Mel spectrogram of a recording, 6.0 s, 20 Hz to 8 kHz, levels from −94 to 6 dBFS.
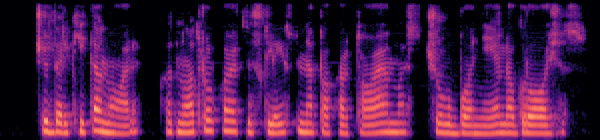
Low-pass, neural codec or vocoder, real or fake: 7.2 kHz; codec, 16 kHz, 8 kbps, FunCodec, trained on LibriTTS, 25 frames a second; fake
